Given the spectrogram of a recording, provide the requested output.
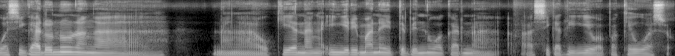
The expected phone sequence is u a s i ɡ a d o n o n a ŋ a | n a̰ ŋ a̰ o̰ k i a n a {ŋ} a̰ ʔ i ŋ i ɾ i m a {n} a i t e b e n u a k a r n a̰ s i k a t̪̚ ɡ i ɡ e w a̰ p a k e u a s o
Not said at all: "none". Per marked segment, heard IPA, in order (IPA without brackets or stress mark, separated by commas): ŋ, n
